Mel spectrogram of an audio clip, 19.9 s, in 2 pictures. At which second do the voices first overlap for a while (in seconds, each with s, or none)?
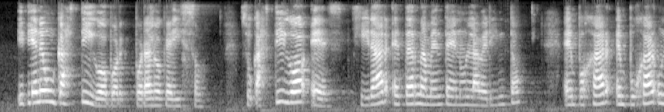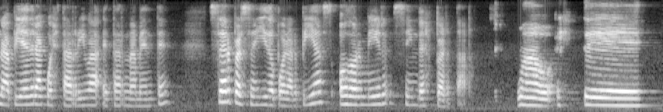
none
